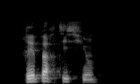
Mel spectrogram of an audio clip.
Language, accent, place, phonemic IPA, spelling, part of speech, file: French, France, Lyon, /ʁe.paʁ.ti.sjɔ̃/, répartition, noun, LL-Q150 (fra)-répartition.wav
- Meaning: 1. delivery, dispatching 2. allocation, division, allotment (of tasks, etc.) 3. distribution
